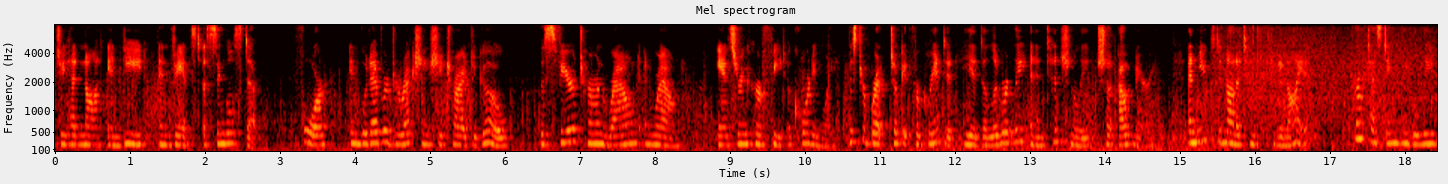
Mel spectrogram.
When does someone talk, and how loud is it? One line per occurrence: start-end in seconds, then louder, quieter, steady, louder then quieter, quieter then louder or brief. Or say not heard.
0.0-18.4 steady.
